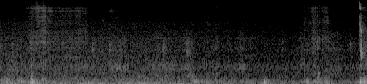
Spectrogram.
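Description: Fingers rub and brush against stretched fabric close by.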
